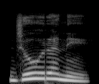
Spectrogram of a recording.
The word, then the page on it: ಜೋರನೆ: jōrane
